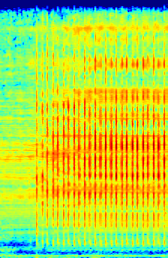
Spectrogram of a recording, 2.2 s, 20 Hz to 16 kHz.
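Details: New 1996-97 LS400 1UZ-FE non-VVT-i harness with standard ECU on a 3UZ test engine, close on injector number one: crisp even ticking about fourteen clicks a second, nothing else over it; injector firing cleanly.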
